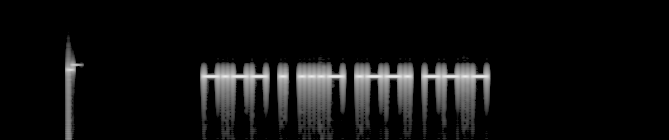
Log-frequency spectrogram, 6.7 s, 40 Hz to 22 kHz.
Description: Morse code, heard as a keyed tone, about 25 wpm, 700 Hz. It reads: YEVPQ
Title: Code Groups - 5 Letters - 25wpm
